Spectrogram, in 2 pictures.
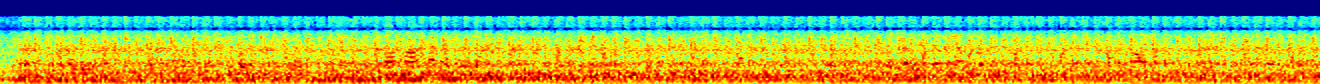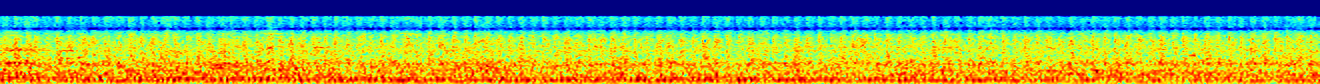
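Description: An engine idling steadily, its low hum strongest in the first half, with people talking all around.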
